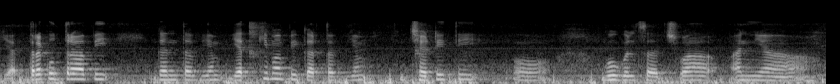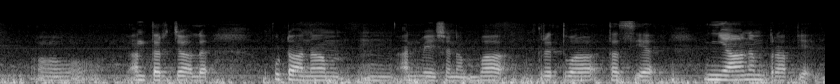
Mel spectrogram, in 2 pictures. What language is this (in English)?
Sanskrit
